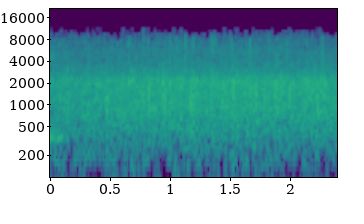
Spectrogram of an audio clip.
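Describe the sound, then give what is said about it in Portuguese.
An audience applauds to the name of Jesus, a steady, dense wash of clapping from many hands that holds at an even level for the whole stretch, with no one speaking over it. “Você pode aplaudir ao nome de Jesus.”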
